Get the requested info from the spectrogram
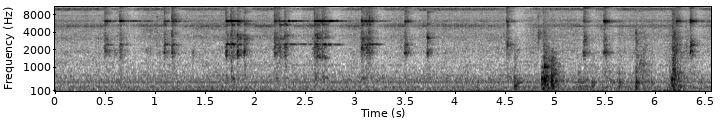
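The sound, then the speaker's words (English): A bicycle bell on the handlebar rings in a series of short, thin metallic dings at irregular intervals, fairly quiet, over a low rumbling background with occasional clunks. “You ring the bell. And now you've got a bell there. You've got a bell on the handle.”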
